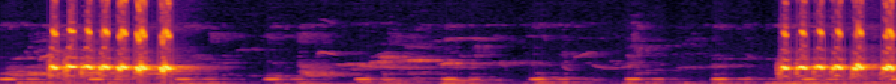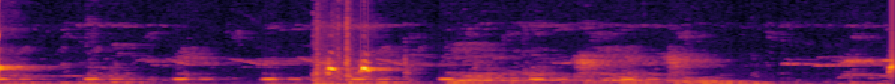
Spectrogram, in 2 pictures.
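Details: A yellow-vented bulbul, used as a lure call to set silent bulbuls singing, gives loud, bubbly chattering bursts about four seconds apart, over a steady ticking note and softer chirps from other birds.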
